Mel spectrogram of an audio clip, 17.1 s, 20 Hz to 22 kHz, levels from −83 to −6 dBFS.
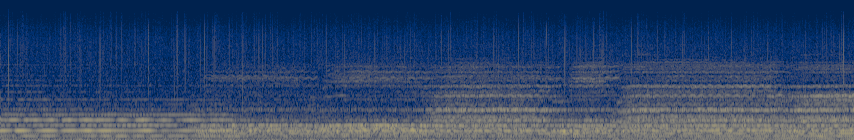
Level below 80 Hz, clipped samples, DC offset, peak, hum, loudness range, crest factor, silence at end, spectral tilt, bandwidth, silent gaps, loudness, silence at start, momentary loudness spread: -50 dBFS; under 0.1%; 0.3%; -16 dBFS; none; 2 LU; 20 dB; 0 s; -6 dB/octave; 16 kHz; none; -37 LUFS; 0 s; 3 LU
